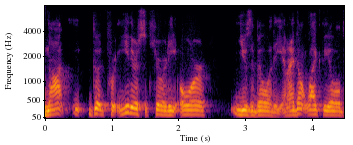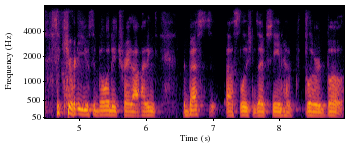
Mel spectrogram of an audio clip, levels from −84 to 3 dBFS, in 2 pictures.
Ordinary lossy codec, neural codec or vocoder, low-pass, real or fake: Opus, 16 kbps; none; 7.2 kHz; real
